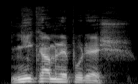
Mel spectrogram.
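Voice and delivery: gruff giant putting his foot down; growling refusal. A narrator's reading. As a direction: growl it out forcefully. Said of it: "zavrčel Hagrid".

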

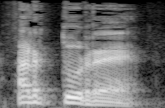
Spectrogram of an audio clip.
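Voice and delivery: high, loud yelp of a name. A narrator's reading. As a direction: cry out the name sharply. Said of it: "vyjekla paní Weasleyová".

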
